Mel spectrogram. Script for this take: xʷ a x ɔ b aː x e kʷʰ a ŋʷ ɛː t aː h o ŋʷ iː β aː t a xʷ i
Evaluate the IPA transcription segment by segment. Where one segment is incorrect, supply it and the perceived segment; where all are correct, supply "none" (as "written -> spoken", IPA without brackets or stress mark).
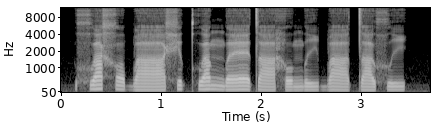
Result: β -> b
